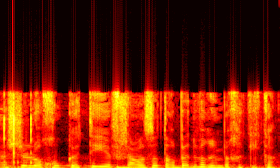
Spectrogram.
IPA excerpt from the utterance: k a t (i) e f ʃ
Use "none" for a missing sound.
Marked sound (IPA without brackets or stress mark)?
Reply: i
